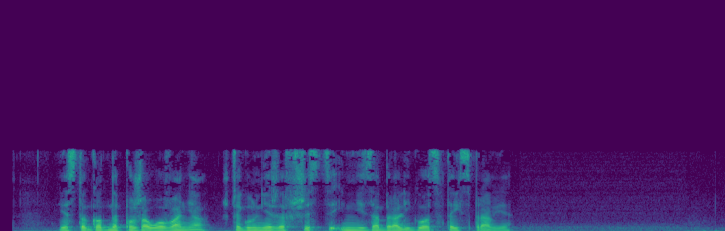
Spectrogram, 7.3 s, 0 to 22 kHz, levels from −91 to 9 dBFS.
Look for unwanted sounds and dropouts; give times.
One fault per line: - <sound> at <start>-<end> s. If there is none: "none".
none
